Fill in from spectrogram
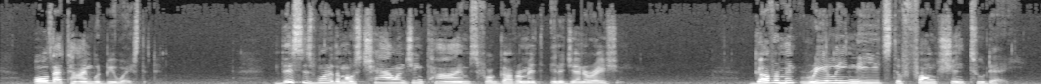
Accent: New York, United States; I am a New Yorker, born and bred.

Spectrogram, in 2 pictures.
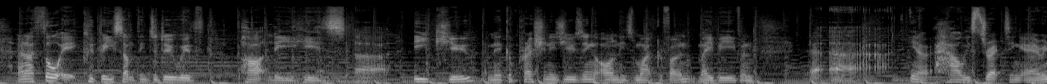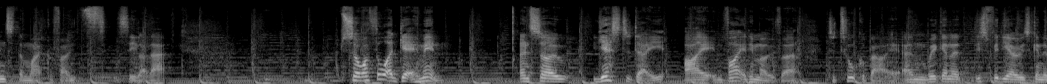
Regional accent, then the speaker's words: London, United Kingdom; accent: East London/Essex; I think it came from my own accent, which is originally from East London, Essex

